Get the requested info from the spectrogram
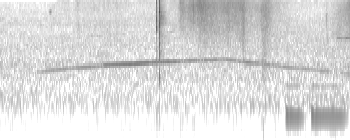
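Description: Near silence: faint background hiss with a faint tone that slowly rises and then falls, a single sharp click about halfway, and a brief low hum near the end.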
